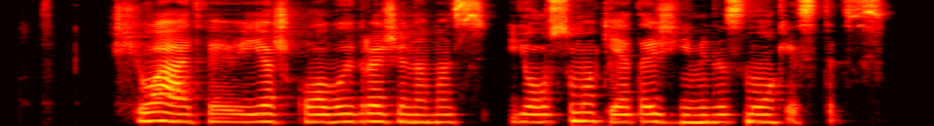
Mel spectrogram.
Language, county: Lithuanian, Kaunas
